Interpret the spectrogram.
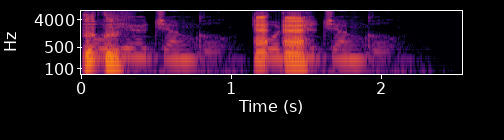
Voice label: male negation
